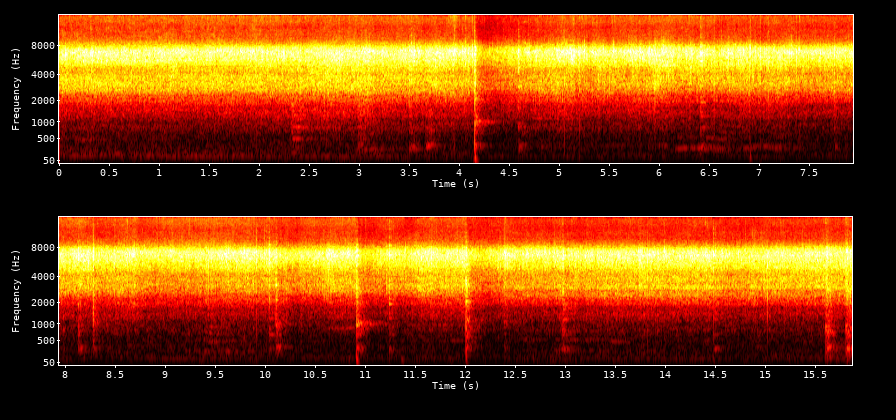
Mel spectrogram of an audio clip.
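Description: Chopped onion, tomato, garlic and cashews sizzling in hot oil in a kadai. They are stirred with a perforated steel spoon, which gives a few sharp knocks against the pan.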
